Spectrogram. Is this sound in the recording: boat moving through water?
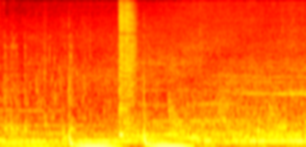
yes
